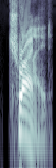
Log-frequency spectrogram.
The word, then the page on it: tried: American English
